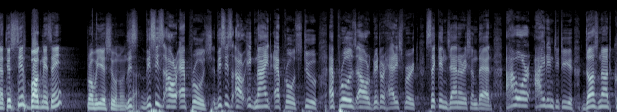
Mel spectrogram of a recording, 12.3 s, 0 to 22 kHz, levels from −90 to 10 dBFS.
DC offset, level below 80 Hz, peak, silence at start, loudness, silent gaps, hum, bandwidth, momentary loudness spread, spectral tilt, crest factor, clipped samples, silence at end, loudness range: under 0.1%; -34 dBFS; 0 dBFS; 0 s; -20 LUFS; none; none; 15.5 kHz; 11 LU; -4 dB/octave; 20 dB; under 0.1%; 0 s; 7 LU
